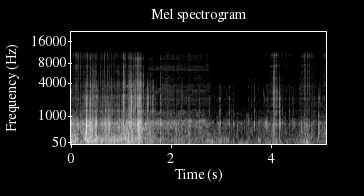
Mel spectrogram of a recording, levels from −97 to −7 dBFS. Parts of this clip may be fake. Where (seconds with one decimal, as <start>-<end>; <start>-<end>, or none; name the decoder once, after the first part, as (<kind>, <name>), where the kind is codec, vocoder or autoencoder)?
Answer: none

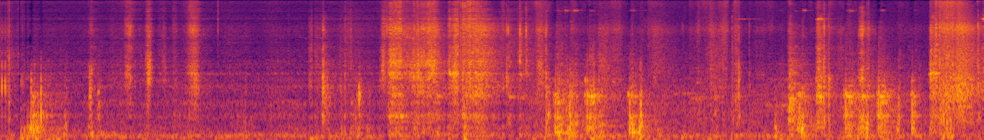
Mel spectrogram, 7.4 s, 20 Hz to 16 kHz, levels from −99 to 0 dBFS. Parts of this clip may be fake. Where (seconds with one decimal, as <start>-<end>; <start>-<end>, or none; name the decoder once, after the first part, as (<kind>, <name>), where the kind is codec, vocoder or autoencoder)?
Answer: 0.0-4.0 (codec, SNAC)

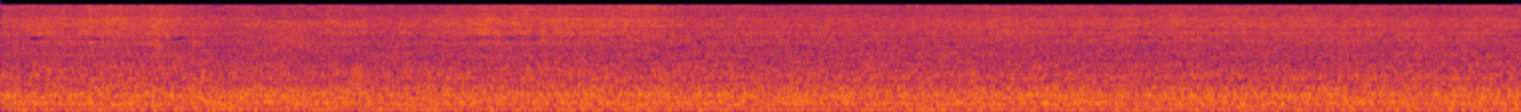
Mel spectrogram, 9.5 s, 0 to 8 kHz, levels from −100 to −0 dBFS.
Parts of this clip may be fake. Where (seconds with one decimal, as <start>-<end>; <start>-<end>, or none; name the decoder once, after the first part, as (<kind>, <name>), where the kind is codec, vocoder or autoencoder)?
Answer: 1.3-2.3 (codec, SNAC)

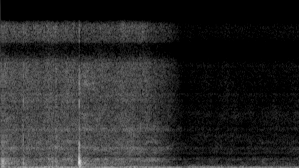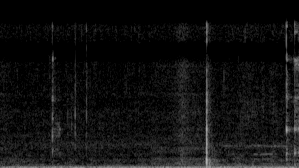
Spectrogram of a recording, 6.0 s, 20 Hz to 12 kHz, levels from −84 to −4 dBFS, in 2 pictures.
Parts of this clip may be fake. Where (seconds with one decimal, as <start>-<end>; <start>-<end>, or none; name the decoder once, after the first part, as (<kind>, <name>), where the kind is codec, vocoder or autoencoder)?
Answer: 0.0-3.1 (codec, SNAC); 4.5-5.1

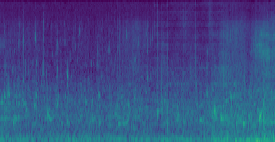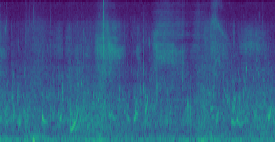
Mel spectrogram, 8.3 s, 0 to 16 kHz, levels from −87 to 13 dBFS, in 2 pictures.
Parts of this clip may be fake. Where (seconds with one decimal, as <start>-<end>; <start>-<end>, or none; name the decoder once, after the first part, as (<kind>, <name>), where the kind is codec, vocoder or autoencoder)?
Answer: 2.3-3.4 (codec, SNAC); 6.4-7.2

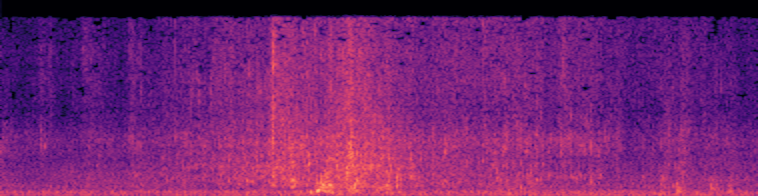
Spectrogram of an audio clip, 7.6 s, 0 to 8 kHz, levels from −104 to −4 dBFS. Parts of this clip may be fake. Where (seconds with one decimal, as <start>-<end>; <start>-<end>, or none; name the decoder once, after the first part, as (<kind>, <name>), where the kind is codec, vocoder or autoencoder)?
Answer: none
